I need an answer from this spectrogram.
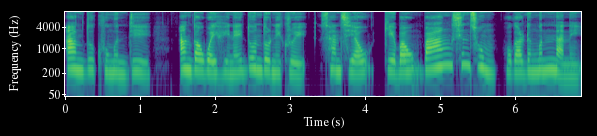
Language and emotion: Bodo, sad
